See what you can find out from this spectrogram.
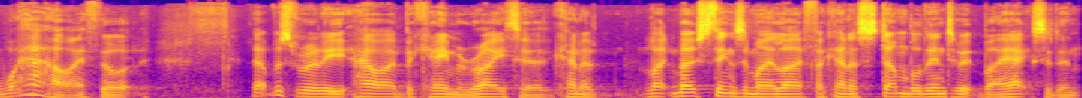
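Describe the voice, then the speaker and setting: A man speaks with an English accent. His loudness stays very even. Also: fairly low pitch for a man, ordinary pitch variation, fairly quick pace. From England. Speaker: author. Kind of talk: author talk. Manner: halting, with frequent repetitions.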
